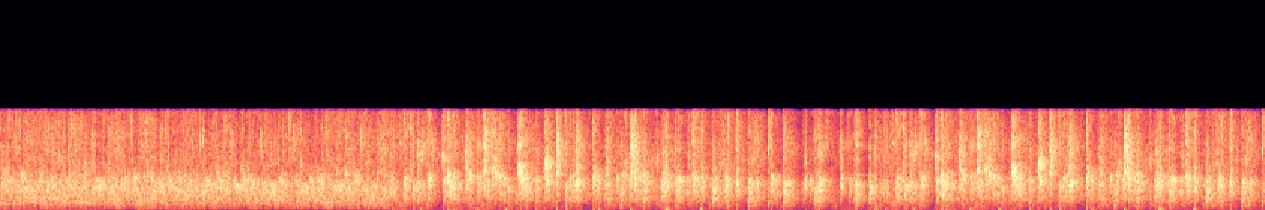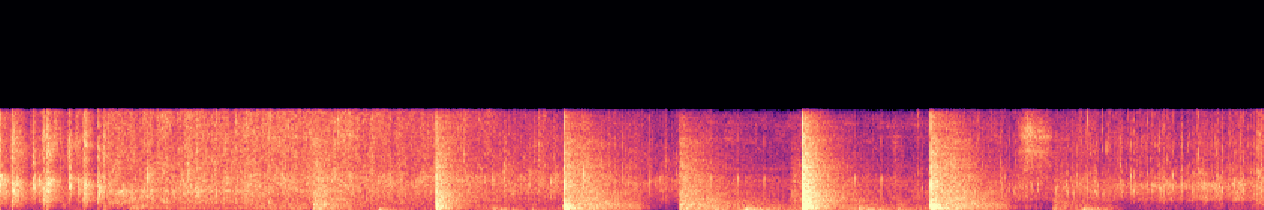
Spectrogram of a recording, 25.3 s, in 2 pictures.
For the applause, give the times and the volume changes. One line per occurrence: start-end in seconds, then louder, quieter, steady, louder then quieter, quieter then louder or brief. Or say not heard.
0.0-25.2 quieter.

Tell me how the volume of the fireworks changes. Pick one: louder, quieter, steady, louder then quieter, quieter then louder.
louder.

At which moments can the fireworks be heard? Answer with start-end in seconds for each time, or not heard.
13.9-23.8.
